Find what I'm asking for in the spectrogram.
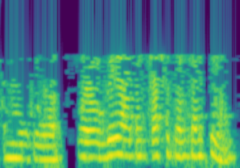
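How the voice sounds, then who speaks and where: A woman's voice: a little high, steady tone, a little slow. A woman teacher with a Russian accent, answering on a video conference call, who speaks hesitantly and searches for her words. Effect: conference call audio. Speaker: language teacher. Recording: phone-like call line with faint noise.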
